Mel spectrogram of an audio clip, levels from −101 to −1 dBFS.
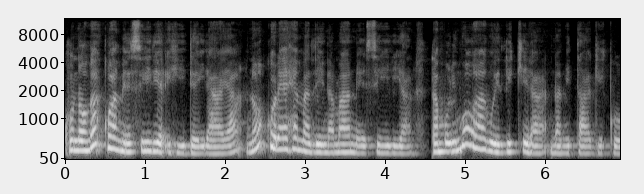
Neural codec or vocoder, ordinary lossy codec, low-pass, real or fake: codec, 24 kHz, 3 kbps, HILCodec; none; none; fake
